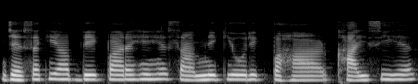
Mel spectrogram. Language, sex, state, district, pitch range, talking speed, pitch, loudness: Hindi, female, Chhattisgarh, Bastar, 210-230 Hz, 200 wpm, 220 Hz, -15 LUFS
